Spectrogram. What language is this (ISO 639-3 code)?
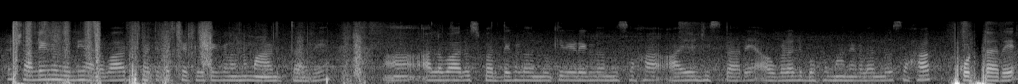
kan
